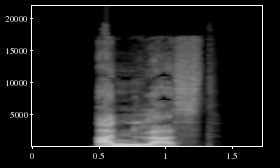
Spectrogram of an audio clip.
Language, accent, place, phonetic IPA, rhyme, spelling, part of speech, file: German, Germany, Berlin, [ˈanˌlast], -anlast, anlasst, verb, De-anlasst.ogg
- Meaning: second-person plural dependent present of anlassen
